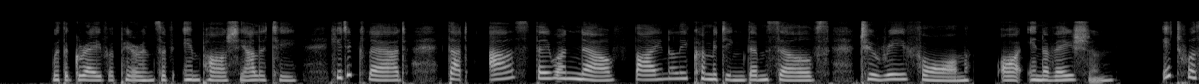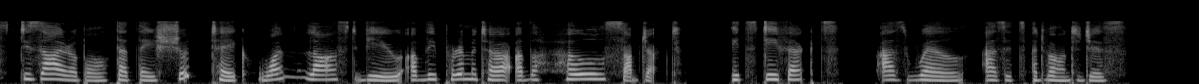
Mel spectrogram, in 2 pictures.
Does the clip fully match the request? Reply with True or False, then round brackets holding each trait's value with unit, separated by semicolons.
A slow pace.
True (110 wpm)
